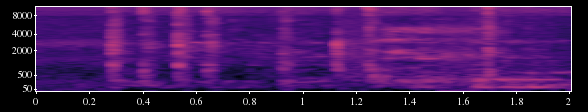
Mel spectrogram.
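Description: Computer keyboard keys clicking in a light, irregular run of taps, with a brief low hum starting near the end.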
